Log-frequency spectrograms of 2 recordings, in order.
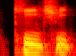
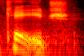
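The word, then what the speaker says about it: Keiji: the enemy and K kiji kaii kiji kiji is di k k it's like cuz they mispronounce the Americans mispronounce it as cage hey cage the other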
